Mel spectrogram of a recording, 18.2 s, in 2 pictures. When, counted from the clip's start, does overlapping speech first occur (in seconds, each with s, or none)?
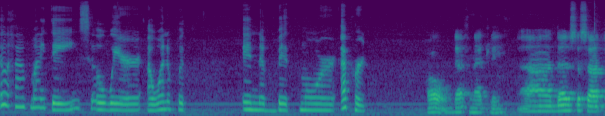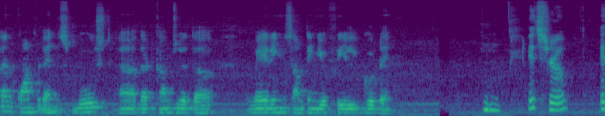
none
